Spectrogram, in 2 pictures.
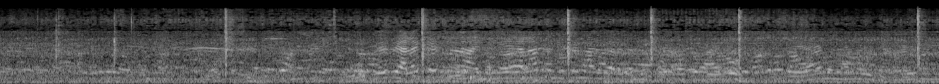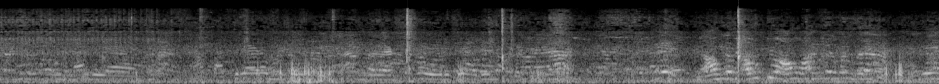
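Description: A cleaver chops sharply through fish on a wooden block.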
